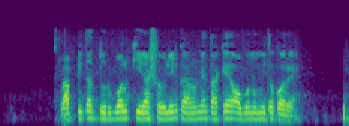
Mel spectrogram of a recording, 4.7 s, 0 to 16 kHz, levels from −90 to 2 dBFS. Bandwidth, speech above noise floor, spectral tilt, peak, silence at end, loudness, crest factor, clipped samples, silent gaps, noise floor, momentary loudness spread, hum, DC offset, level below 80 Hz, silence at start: 7.6 kHz; 60 dB; -7.5 dB/octave; 0 dBFS; 0 s; -16 LUFS; 16 dB; under 0.1%; none; -75 dBFS; 4 LU; none; under 0.1%; -58 dBFS; 0.8 s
